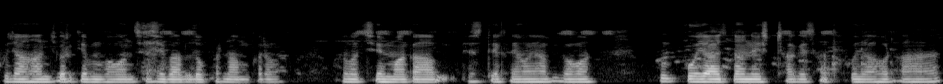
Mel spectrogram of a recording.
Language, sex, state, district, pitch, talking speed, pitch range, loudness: Hindi, male, Bihar, Samastipur, 120 Hz, 205 wpm, 120-125 Hz, -20 LUFS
